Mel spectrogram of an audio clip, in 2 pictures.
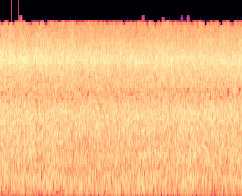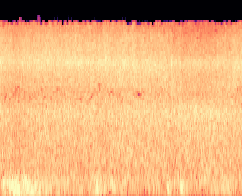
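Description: Heavy downpour of rain and hail falling in a loud, steady hiss. A brief low rumble comes about four seconds in.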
